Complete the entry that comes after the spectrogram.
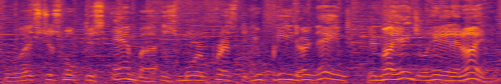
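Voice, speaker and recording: A man's voice: high-pitched, a little slow. A man playing an exasperated, touchy car show exhibitor in a radio comedy, blunt and scolding. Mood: threatening. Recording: music behind the voice.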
